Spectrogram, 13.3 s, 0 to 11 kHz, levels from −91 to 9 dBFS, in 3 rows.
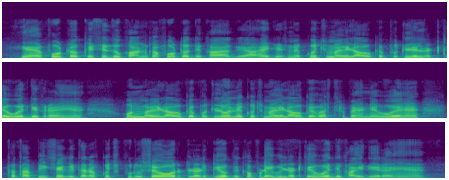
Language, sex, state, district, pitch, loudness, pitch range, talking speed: Hindi, male, Uttar Pradesh, Hamirpur, 130 Hz, -17 LUFS, 110-140 Hz, 210 wpm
